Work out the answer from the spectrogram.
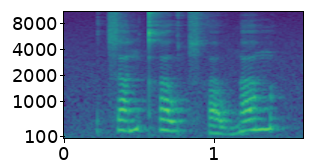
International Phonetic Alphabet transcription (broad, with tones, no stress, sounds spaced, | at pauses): t͡s ɐ˨˥ n kʰ ɐ˨ w t͡sʰ ɐ˨˩ w n̪ ɐ˥ m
